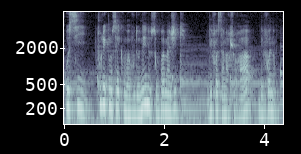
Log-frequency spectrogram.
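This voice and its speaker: A woman's voice: fairly low pitch, quick pace, echoey room, music in the background. A woman presenting a scripted tutorial in a direct, conversational way with wry, playful humour. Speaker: presenter of job-search tutorial.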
